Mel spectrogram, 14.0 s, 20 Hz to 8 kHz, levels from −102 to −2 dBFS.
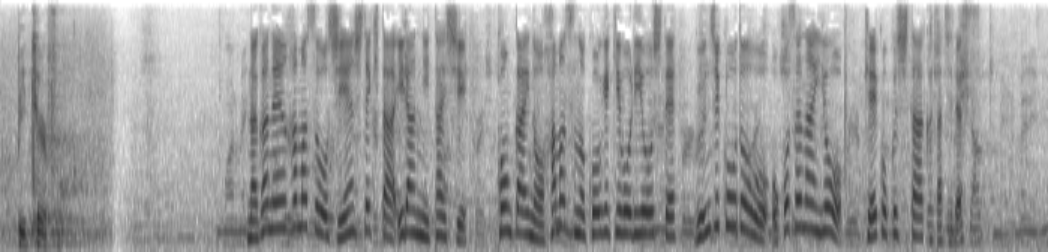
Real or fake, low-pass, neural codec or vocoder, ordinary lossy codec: real; 7.2 kHz; none; AAC, 48 kbps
